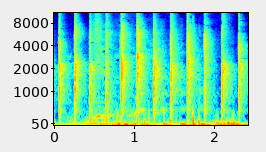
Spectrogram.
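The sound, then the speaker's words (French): Audience applause, hands clapping in a brisk, even rhythm of many sharp claps that runs steadily through the whole stretch. “Bravo, donnez un applaudissement.”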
